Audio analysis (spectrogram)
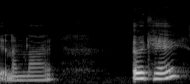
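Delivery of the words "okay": bright okay. Retold or imitated. Agreeing to teacher.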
